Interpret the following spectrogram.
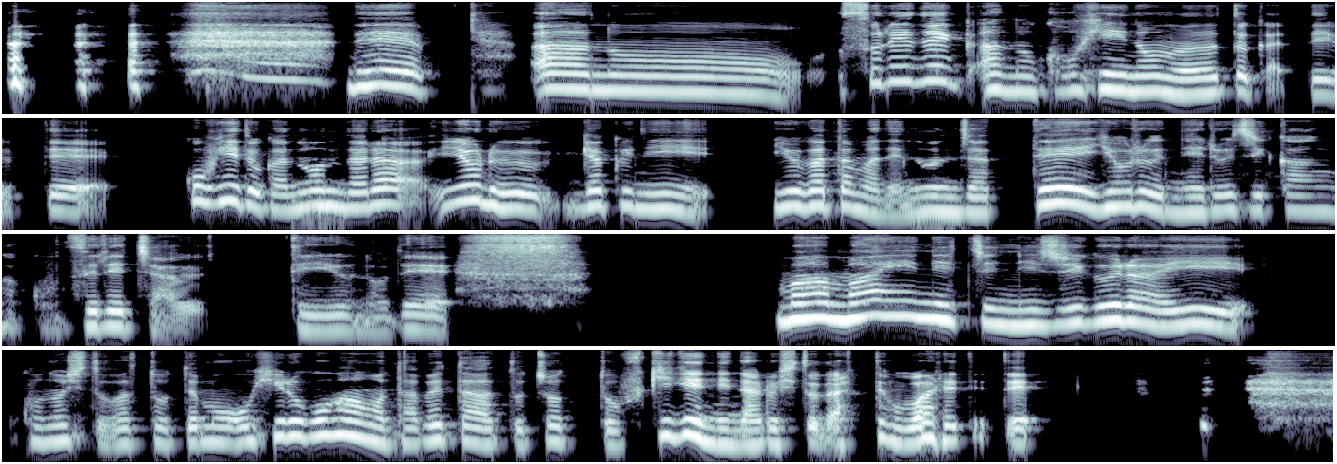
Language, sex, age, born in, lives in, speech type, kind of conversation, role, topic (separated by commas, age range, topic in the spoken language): Japanese, female, 50-54, Japan, Japan, conversation, advice, user, 昼間に強い眠気に襲われて集中できないのはなぜですか？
